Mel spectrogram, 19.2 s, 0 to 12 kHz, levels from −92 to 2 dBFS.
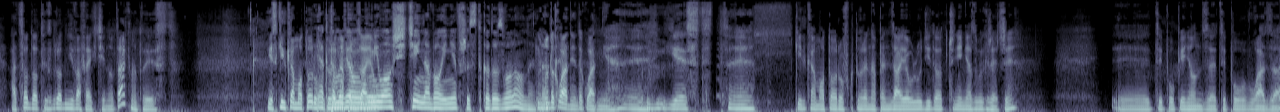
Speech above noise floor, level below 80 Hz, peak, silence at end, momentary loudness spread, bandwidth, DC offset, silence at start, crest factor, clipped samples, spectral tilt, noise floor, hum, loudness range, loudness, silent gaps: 36 dB; -46 dBFS; -2 dBFS; 0 s; 13 LU; 11.5 kHz; under 0.1%; 0.2 s; 20 dB; under 0.1%; -6.5 dB/octave; -58 dBFS; none; 12 LU; -23 LUFS; none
